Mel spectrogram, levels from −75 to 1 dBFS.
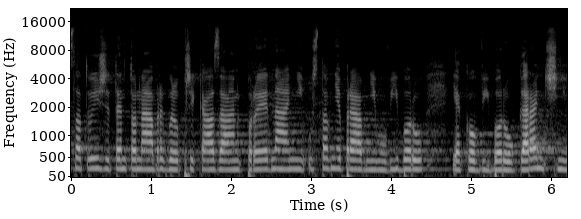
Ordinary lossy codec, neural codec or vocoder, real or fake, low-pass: AAC, 96 kbps; none; real; 14.4 kHz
